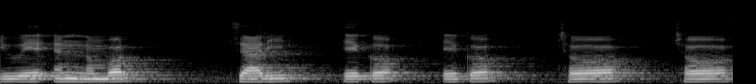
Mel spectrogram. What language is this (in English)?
Odia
